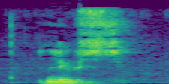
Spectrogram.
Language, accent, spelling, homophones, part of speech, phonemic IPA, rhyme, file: English, Southern England, luce, loose, noun, /luːs/, -uːs, LL-Q1860 (eng)-luce.wav
- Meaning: The pike, Esox lucius, when fully grown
